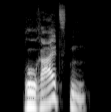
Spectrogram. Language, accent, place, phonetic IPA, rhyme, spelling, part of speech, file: German, Germany, Berlin, [ʁuˈʁaːlstn̩], -aːlstn̩, ruralsten, adjective, De-ruralsten.ogg
- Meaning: 1. superlative degree of rural 2. inflection of rural: strong genitive masculine/neuter singular superlative degree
